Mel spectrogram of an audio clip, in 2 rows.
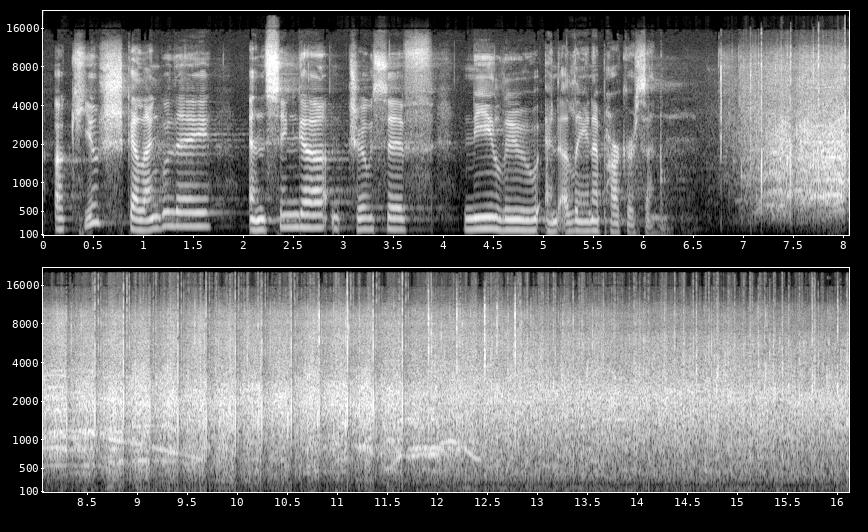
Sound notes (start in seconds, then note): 6.8 audience cheering and applauding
